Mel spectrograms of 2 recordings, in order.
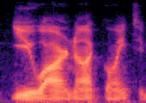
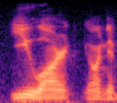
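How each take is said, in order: First: Every word is said in full, uncontracted. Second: Are and not merge into aren't. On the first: "I can use full form" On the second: "We usually contract uh, the negative not"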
